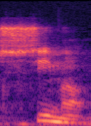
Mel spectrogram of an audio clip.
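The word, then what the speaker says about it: Ximo: Okay, it's pronounced Simo, apparently.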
